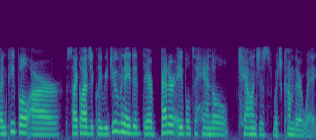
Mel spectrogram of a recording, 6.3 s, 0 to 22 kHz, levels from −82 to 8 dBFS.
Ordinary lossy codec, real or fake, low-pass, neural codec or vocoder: Opus, 64 kbps; real; 5.4 kHz; none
